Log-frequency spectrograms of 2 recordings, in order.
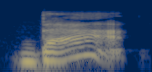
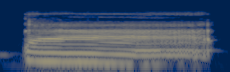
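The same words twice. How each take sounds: First: BAT said quickly as one word; said faster. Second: BAT drawn out slowly, final t separate; stretched out. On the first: Teacher showing students the finished word, BAT said faster. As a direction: bring BAT together, short and whole. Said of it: "then you can say it faster". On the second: Teacher blending sounds for students, BAT slowly stretched out. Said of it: "say it slowly and stretched out". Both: Shown as a demonstration.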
